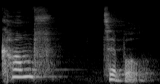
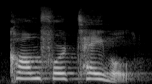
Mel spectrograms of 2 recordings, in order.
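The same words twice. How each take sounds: First: The middle letters are dropped, giving three syllables. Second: Every written syllable is pronounced, giving four syllables. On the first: The speaker calls it right. "pronounced in three syllables" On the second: The speaker calls it wrong. "say what they see"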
